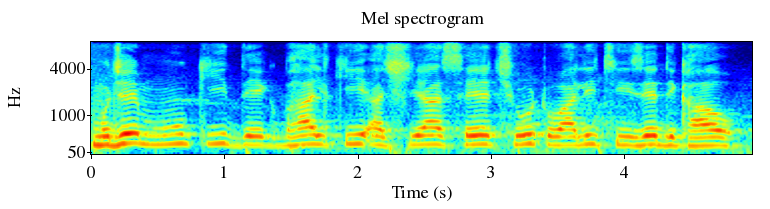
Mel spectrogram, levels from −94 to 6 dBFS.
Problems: none marked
